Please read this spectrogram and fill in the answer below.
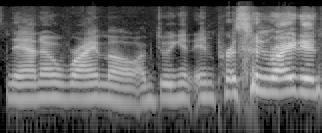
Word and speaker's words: NaNoWriMo: So Short this for National Novel Writing, writing and I've heard month, people pronounce it NaNoWriMo, right? but we don't read, we write.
